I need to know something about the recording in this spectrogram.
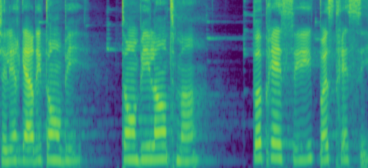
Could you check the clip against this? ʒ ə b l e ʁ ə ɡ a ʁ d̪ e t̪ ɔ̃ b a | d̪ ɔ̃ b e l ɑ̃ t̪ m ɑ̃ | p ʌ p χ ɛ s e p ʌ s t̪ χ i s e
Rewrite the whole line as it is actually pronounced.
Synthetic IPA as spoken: ʒ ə l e ʁ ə ɡ a ʁ d̪ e t̪ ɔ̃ b e | t̪ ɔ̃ b e l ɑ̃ t̪ m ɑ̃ | p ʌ p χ ɛ s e p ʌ s t̪ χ ɛ s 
